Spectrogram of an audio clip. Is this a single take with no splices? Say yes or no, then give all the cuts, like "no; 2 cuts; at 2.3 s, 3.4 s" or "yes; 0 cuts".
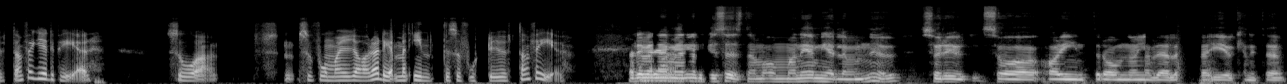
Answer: no; 1 cut; at 11.4 s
